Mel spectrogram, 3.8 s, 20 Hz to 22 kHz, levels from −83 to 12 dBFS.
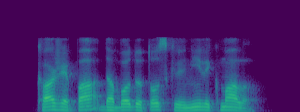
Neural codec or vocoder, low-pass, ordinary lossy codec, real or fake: codec, 24 kHz, 0.9 kbps, WavTokenizer, large speech release; 5.4 kHz; AAC, 32 kbps; fake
